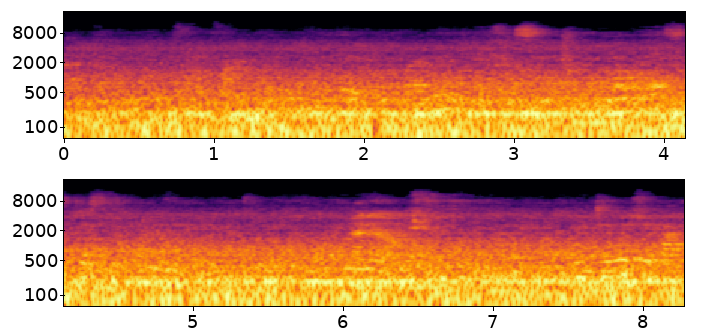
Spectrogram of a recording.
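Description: Steady low hum of room noise, with faint, indistinct talk from people across the room.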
